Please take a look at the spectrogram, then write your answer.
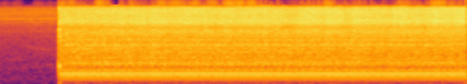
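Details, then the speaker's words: Small air compressor that won't hold pressure, plugged in and pumping: a sudden loud steady hiss with a whistling tone from the pressure switch, not the tubes, where air escapes through a broken rubber diaphragm. "okay this little compressor's got an issue uh it's not holding uh pressure and um I can hear a a leak and I've worked out that it's a diaphragm in the uh in the pressure switch"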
